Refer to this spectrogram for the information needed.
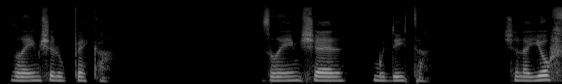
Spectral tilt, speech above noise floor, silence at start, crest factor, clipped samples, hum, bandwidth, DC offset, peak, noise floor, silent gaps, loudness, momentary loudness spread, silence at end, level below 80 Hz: -4 dB/octave; 46 dB; 0.1 s; 20 dB; under 0.1%; none; 15.5 kHz; under 0.1%; -18 dBFS; -80 dBFS; none; -35 LUFS; 17 LU; 0 s; -82 dBFS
